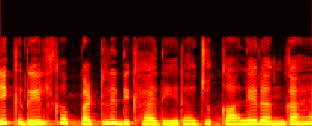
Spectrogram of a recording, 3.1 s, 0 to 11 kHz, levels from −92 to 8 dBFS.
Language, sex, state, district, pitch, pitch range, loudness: Hindi, female, Bihar, Katihar, 280 Hz, 265-300 Hz, -17 LUFS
